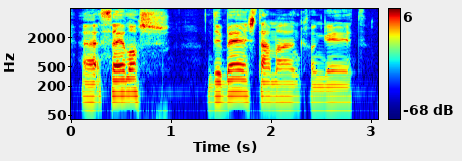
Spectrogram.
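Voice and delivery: slow mock advert slogan, borderline Mexican accent. Host parodying a razor advert slogan for a flask, slow mock ad voice. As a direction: sell it like a slow cheesy ad, half Mexican. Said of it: "he's borderline Mexican there".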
